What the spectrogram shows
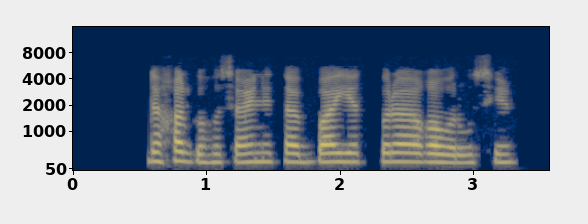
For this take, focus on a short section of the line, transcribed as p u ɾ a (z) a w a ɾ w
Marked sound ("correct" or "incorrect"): incorrect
